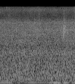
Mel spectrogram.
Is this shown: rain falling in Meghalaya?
yes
